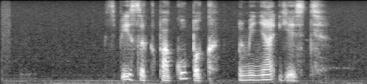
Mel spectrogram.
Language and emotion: Russian, neutral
